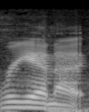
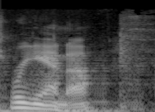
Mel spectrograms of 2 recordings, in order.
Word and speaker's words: Rihanna: But I pronounce it Rihanna. It's Rihanna. Ellen asked her specifically, and she answered.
